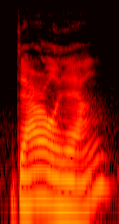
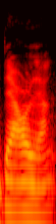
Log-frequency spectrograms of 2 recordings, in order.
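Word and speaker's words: Daryl Yang: last name is Yang darl Yang it kind of works in my tongue darl Yang so when I introduce myself I say it with two distinct separate words Daryl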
